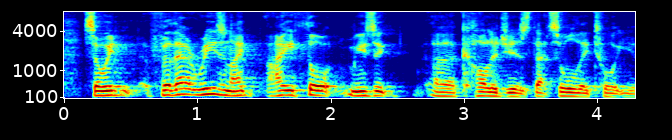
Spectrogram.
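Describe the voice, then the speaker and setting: A man with an English accent speaks with ordinary pitch variation. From England. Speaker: theatre music director. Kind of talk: interview. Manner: halting, many fillers.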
